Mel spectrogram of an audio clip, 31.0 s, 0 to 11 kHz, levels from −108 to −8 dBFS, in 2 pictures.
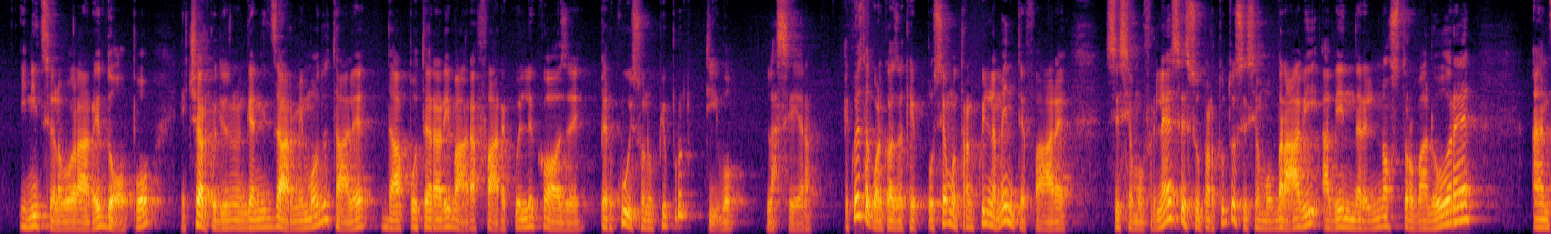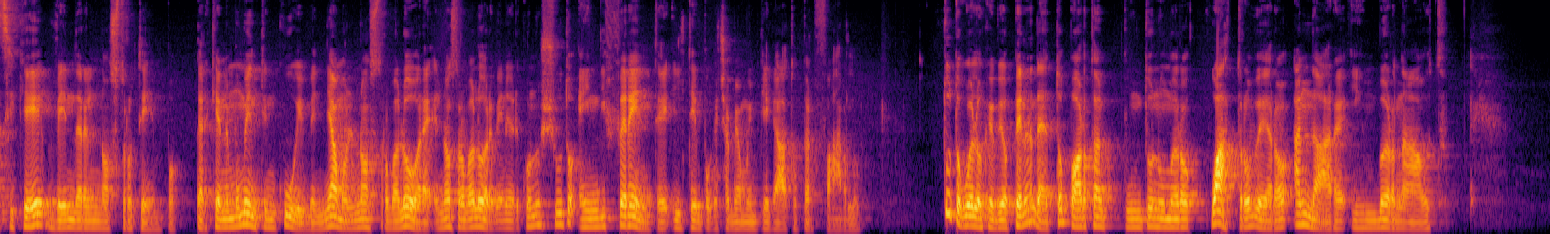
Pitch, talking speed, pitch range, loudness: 110 Hz, 180 wpm, 95-120 Hz, -27 LUFS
